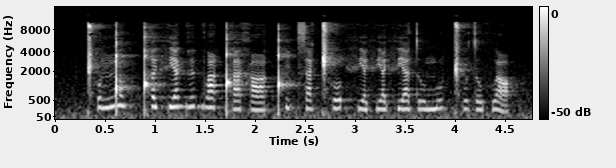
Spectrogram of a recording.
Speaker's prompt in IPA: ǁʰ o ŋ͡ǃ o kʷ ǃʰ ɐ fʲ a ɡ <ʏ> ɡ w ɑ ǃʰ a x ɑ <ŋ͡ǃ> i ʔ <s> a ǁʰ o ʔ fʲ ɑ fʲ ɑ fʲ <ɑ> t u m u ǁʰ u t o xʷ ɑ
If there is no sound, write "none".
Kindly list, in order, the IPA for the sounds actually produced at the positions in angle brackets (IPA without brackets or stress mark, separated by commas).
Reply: ʏ, ǃʰ, s, a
